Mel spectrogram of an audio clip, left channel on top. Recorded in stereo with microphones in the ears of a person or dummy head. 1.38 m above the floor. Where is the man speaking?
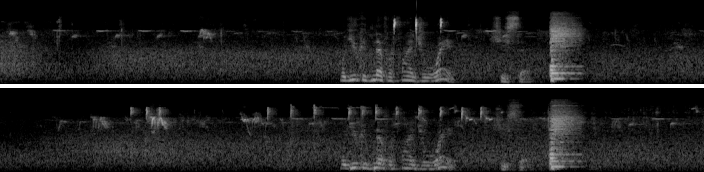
70° left (ahead or behind), 0.6 m.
